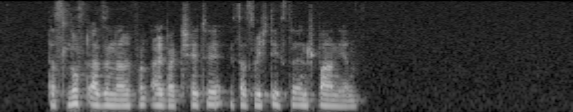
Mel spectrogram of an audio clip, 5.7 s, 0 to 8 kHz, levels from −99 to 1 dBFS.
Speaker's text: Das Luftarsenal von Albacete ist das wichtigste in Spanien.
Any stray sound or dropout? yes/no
no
